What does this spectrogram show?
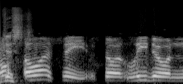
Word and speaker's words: lido: It is pronounced Leo.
